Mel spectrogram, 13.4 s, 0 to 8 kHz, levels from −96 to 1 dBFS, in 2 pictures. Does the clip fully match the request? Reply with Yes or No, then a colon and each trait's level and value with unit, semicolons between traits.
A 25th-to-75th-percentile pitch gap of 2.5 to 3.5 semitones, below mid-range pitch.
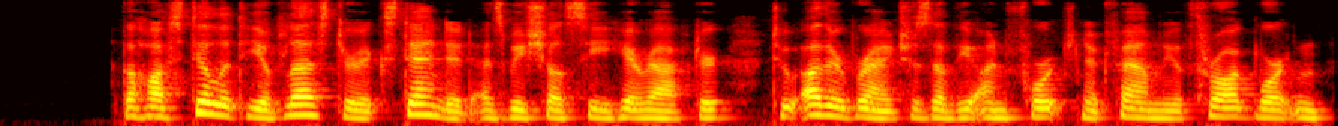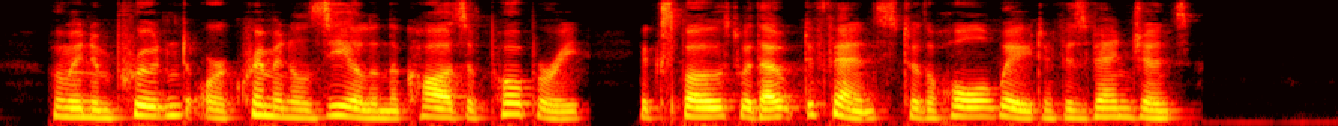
No: average, 3.1 semitones; medium, 145 Hz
